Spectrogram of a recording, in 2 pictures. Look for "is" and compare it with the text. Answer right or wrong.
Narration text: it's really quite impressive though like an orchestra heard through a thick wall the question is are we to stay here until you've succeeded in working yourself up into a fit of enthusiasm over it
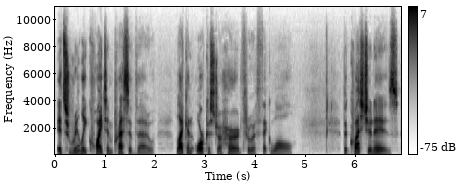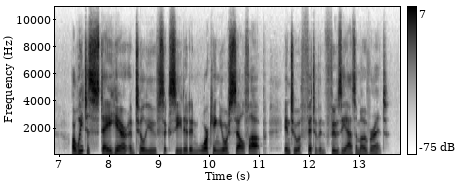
right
